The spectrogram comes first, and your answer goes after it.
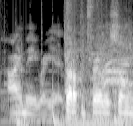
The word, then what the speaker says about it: Jaime Reyes: It's not Jamie Reyes. It's Jaime Reyes.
